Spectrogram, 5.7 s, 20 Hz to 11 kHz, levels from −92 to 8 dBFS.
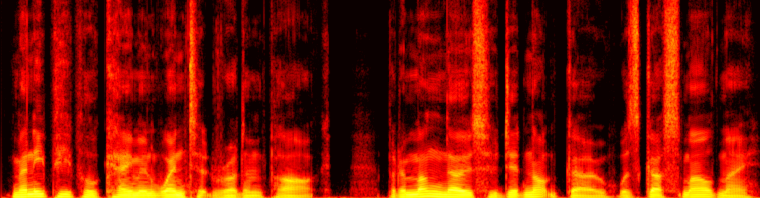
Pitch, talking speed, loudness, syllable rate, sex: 105 Hz, 190 wpm, -17 LUFS, 4.8 syllables/s, male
